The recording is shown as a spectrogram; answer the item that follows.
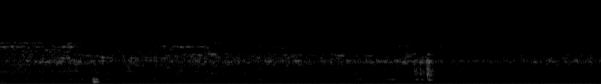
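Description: Near silence: faint steady hiss, with a couple of faint brief sounds about a second in and about four seconds in.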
